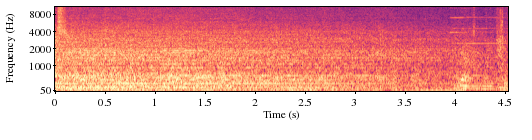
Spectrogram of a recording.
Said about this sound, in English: The sound of Cunningham's hardware yard echoes throughout the street.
